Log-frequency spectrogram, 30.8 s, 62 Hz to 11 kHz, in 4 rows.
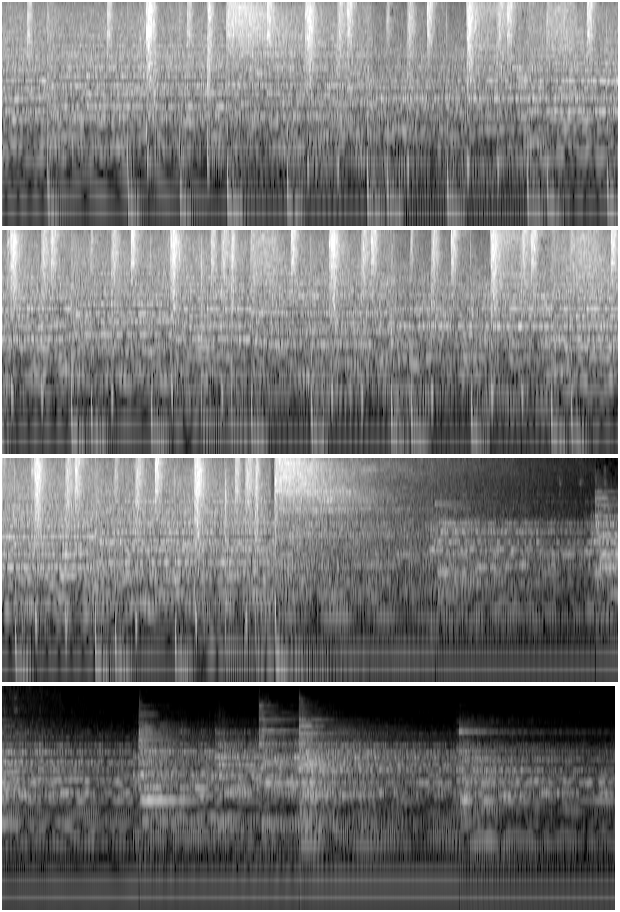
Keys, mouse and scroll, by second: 0.4 ctrl+r, 1.5 k, 4.4 a, 4.8 3, 5.4 i, 6.9 click, 7.3 ctrl+i, 8.0 x, 8.9-10.0 middle drag, 9.4 a, 10.0-12.5 drag, 12.0 KP_Enter, 12.6 click, 13.0 click, 13.2-14.9 middle drag, 13.9 Tab, 14.4 shift+n, 14.6 Tab, 14.9 shift+click, 15.3 ctrl+j, 15.5 click, 15.7-18.5 middle drag, 18.5 click, 18.7 middle drag, 19.0 click, 19.1 Tab, 19.5 click, 19.8 shift+d, 20.0 Return, 20.6 click, 20.9 Tab, 23.8 Escape, 24.1 ctrl+r, 25.2 click, 25.3 ctrl+r, 25.9 Escape, 26.9 ctrl+r, 27.5 Escape, 27.8 click, 28.2 2, 28.2 click, 28.4 shift+click, 28.6 shift+click, 28.9 ctrl+x, 29.6 a.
